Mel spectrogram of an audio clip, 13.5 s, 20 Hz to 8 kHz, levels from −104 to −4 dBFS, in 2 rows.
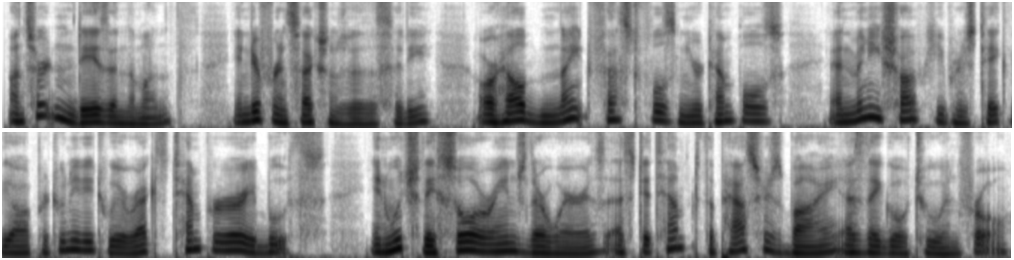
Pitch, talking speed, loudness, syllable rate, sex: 125 Hz, 210 wpm, -18 LUFS, 5.8 syllables/s, male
